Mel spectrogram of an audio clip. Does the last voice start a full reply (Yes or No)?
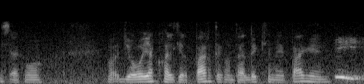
Yes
